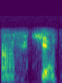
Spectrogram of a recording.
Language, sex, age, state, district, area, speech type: Sanskrit, male, 18-30, Karnataka, Mandya, rural, conversation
